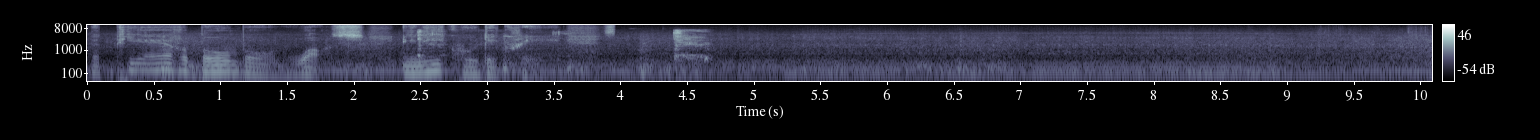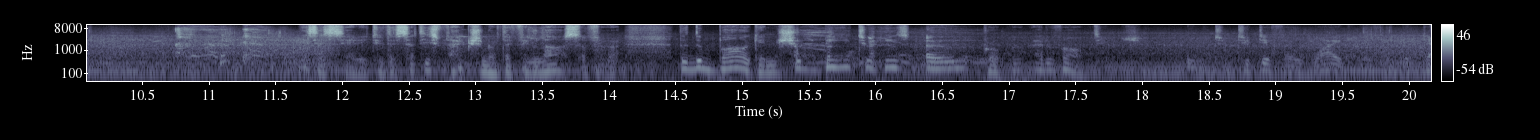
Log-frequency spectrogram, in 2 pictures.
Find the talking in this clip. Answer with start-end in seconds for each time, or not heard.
0.0-4.0, 11.7-20.1.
